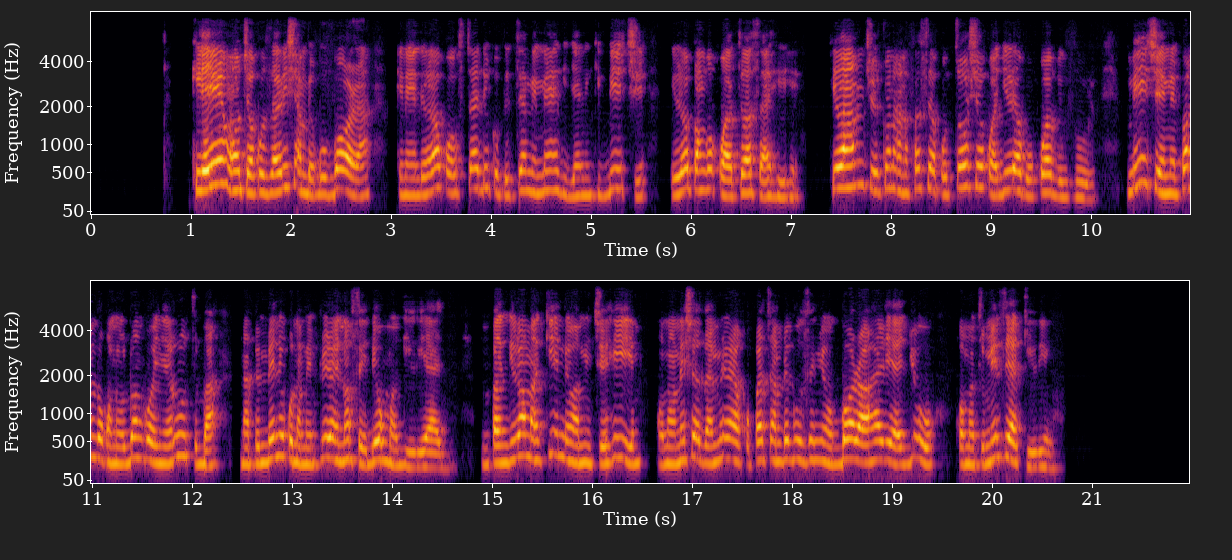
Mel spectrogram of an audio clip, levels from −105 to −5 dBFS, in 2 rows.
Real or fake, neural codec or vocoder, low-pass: fake; codec, 16 kHz, 16 kbps, FunCodec, trained on Chinese and English, 50 frames a second; 7.2 kHz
